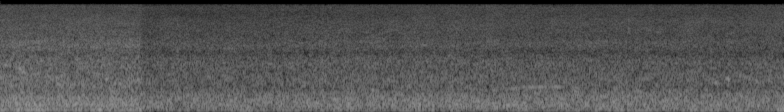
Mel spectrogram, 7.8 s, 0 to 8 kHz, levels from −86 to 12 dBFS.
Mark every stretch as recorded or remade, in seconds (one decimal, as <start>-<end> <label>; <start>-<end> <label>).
0.0-2.7 remade; 2.7-3.4 recorded; 3.4-7.8 remade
